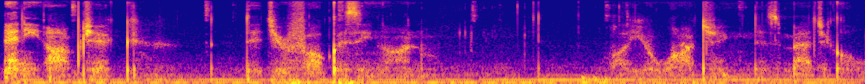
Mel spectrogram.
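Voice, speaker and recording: A host whispering a sleep hypnosis session in a breathy, soothing, deliberate way, phrase by phrase.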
